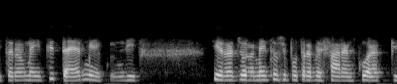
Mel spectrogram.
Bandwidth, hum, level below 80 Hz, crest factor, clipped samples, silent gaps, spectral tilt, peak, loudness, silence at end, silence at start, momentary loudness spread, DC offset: 5.8 kHz; none; -68 dBFS; 20 dB; under 0.1%; none; -7 dB/octave; 0 dBFS; -19 LUFS; 0 s; 0.05 s; 15 LU; under 0.1%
